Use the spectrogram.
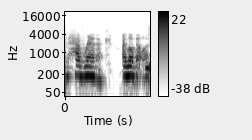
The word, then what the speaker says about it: Havranek: here with Gina I love Gina's last name havranic I love that last name did I say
